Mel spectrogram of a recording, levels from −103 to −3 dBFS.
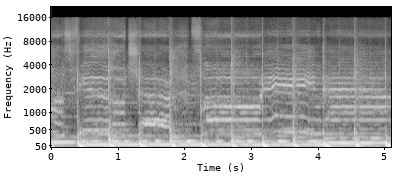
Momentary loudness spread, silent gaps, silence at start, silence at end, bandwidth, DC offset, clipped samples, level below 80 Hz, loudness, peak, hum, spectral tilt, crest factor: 1 LU; none; 0 s; 0 s; 16.5 kHz; under 0.1%; under 0.1%; -20 dBFS; -17 LUFS; -6 dBFS; none; -5 dB/octave; 10 dB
